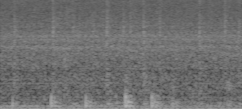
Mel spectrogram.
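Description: Dry-erase marker writing on a whiteboard: a loose series of faint short taps and scratches as the strokes of the words go down, over a steady low room hum.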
